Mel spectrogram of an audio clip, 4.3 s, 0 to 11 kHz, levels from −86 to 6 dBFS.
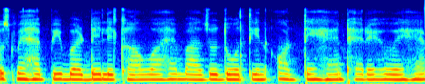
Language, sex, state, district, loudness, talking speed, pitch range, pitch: Hindi, female, Bihar, West Champaran, -13 LUFS, 195 wpm, 195-200 Hz, 200 Hz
